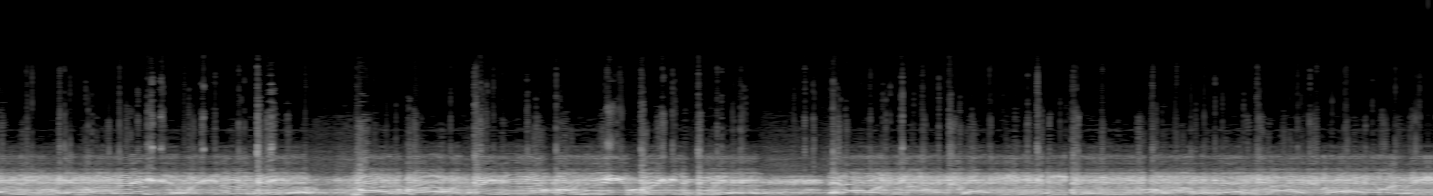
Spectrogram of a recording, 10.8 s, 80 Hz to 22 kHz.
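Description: Voices coming over the speaker of a President HR2510 radio tuned to 27.085 MHz, too garbled for words to be made out, over a steady hiss.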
